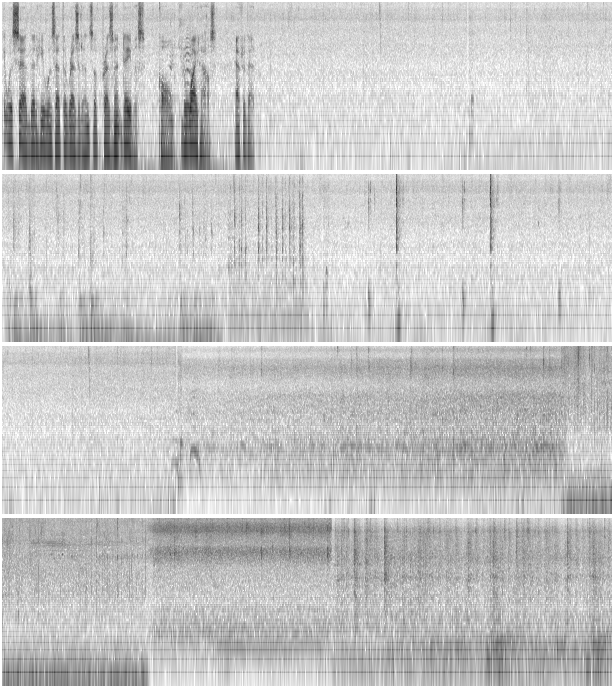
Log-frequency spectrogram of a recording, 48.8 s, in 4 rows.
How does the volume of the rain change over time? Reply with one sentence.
The loudness of the rain goes up.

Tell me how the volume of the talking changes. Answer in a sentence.
The loudness of the talking stays about the same.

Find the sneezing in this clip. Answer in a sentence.
The sneezing can be heard from 3.2 to 4.0 s and from 27.8 to 28.5 s.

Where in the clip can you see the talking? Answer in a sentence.
The talking can be heard from 0.0 to 5.0 s.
